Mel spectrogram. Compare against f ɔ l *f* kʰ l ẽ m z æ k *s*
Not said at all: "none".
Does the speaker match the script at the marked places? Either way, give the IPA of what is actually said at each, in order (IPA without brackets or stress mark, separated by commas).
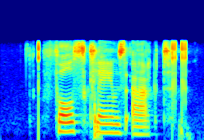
s, t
